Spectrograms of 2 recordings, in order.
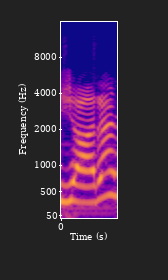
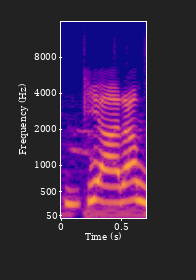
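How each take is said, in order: First: The word begins with a plain y sound. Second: The word begins with a g sound. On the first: The speaker calls it wrong. "ये यारह नहीं है" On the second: The speaker calls it right. "Urdu में हम लोग इस हिंसे को ग्यारह बोलेंगे"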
